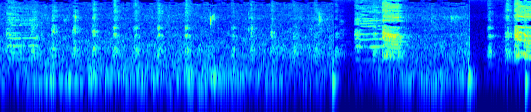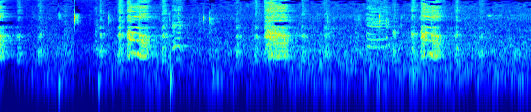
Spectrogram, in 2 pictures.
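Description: A bird calling repeatedly: a series of short calls about every second and a half, loudest in the second half.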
